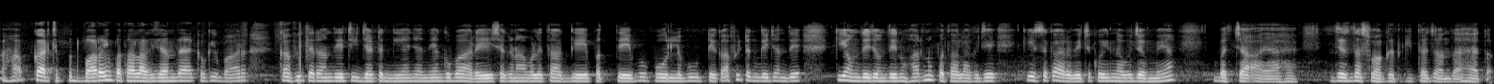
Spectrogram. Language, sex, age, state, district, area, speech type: Punjabi, female, 30-45, Punjab, Jalandhar, urban, spontaneous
